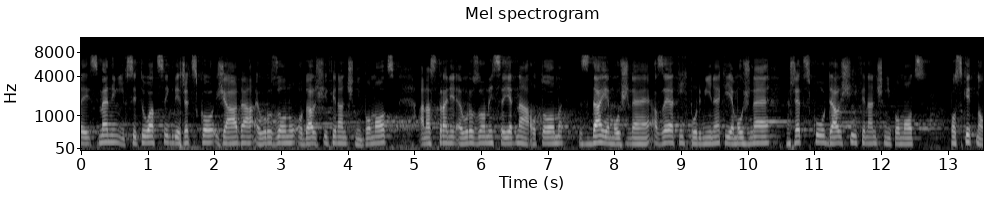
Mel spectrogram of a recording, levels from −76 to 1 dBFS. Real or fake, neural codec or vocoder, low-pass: fake; codec, 16 kHz, 4 kbps, X-Codec, HuBERT features, trained on balanced general audio; 7.2 kHz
